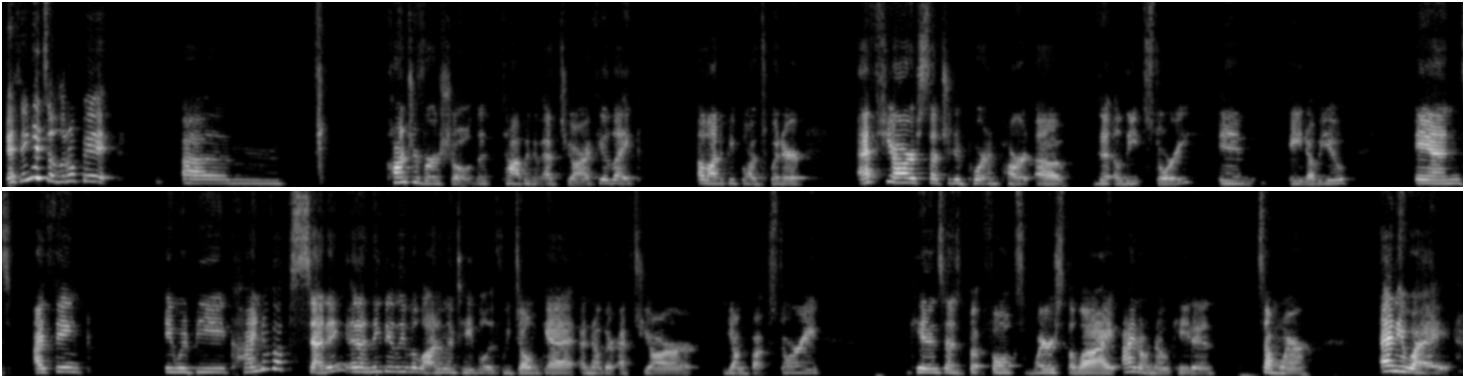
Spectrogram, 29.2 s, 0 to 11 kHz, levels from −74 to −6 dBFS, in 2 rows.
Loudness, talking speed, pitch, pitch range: -24 LUFS, 150 wpm, 215 Hz, 195-255 Hz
